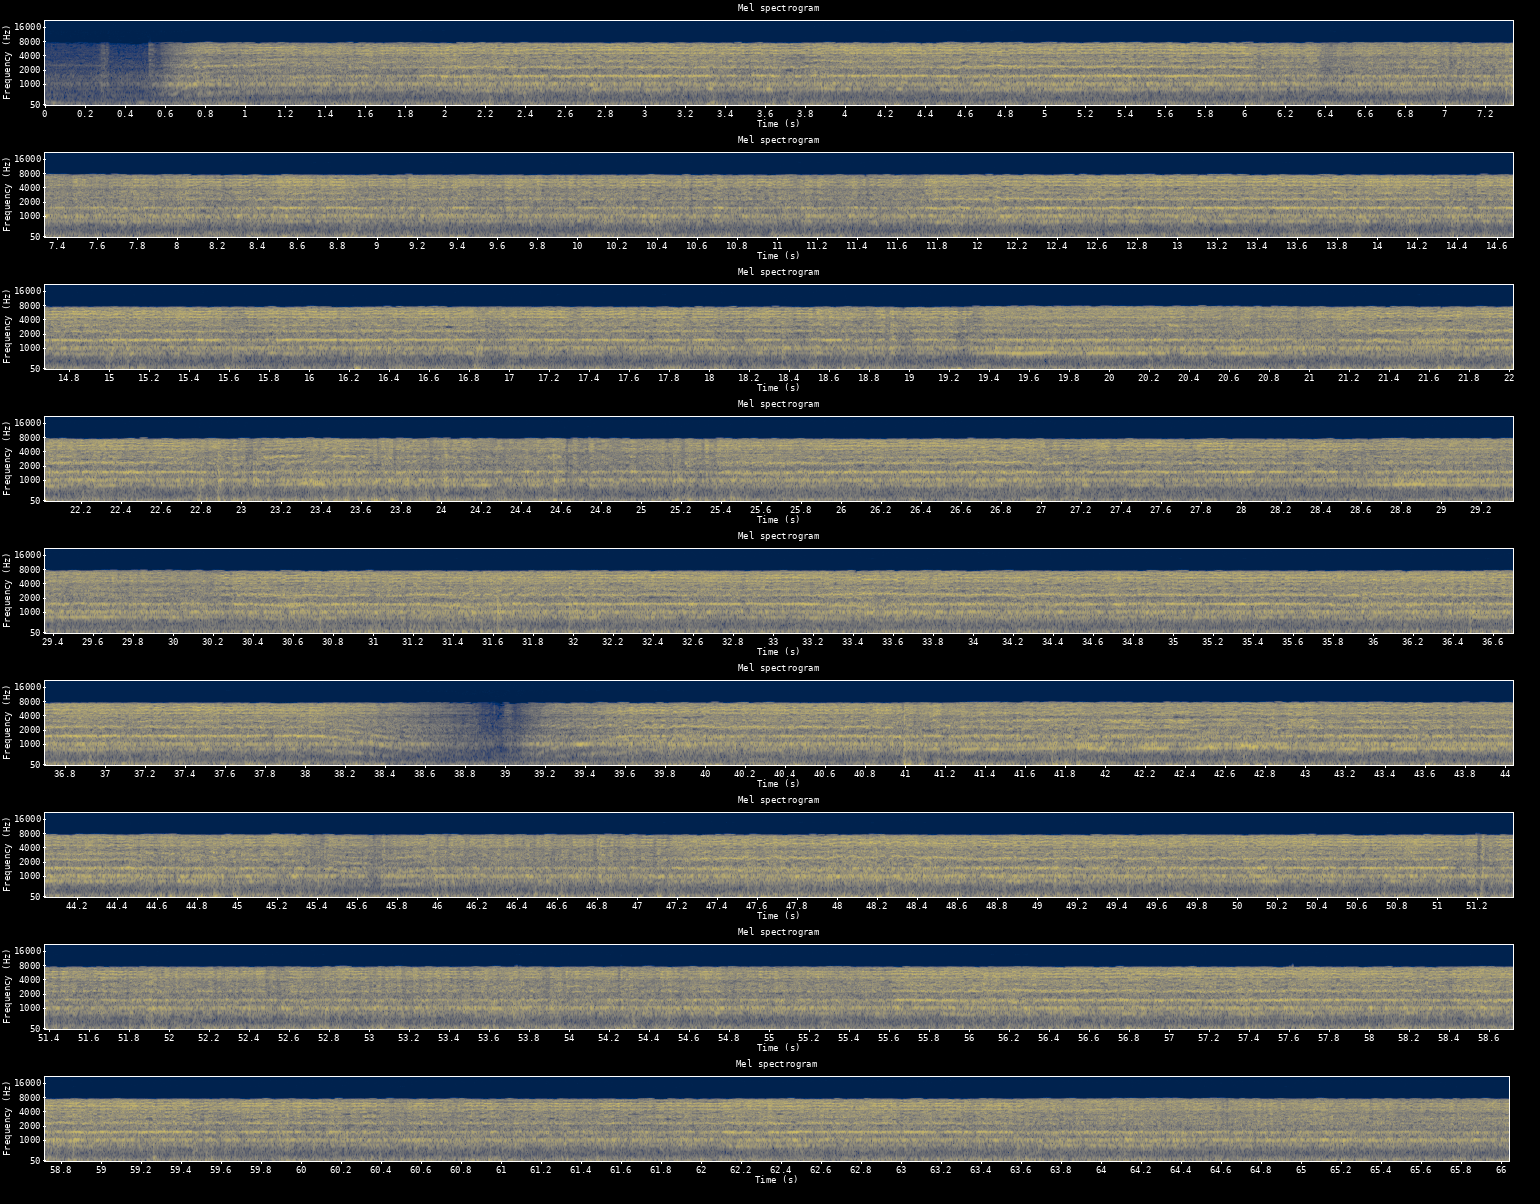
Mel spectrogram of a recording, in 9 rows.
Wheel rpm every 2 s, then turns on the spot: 110, 200, 200, 200, 210, 200, 200, 200, 200, 200, 200, 200, 200, 200, 200, 200, 200, 200, 200, 100, 200, 200, 190, 200, 200, 200, 200, 200, 200, 200, 200, 200, 200.
none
